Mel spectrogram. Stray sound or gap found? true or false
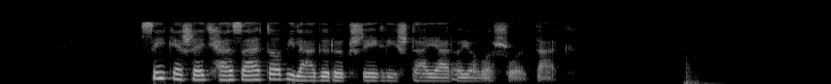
true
